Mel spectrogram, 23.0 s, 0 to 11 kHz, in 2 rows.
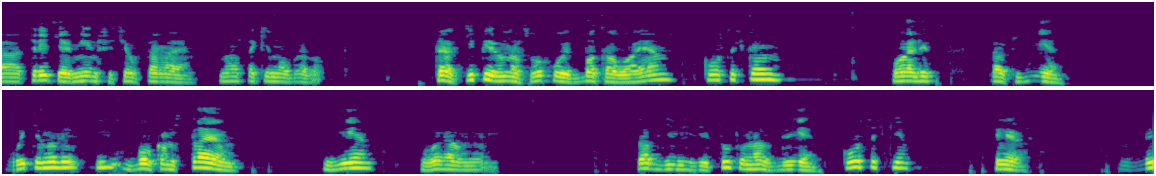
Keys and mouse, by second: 2.7-3.8 middle drag, 5.3 middle click, 7.4-8.4 middle drag, 9.2 e, 10.6-12.6 middle drag, 14.0 e, 17.1-18.5 right drag, 18.5 middle click, 19.7 middle click, 21.2 r, 22.5 g.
